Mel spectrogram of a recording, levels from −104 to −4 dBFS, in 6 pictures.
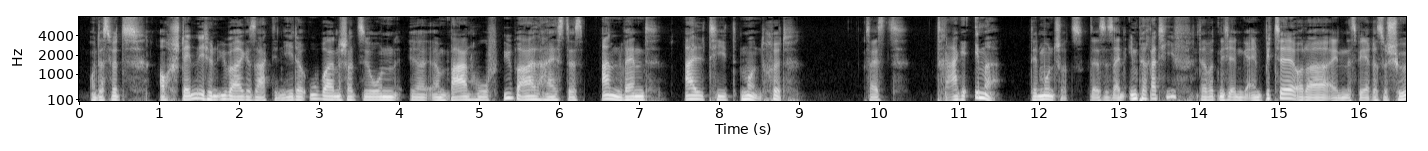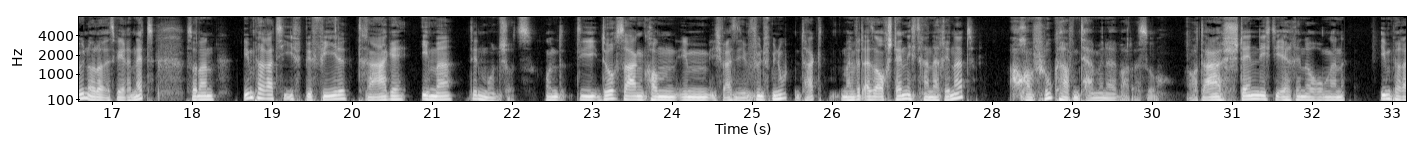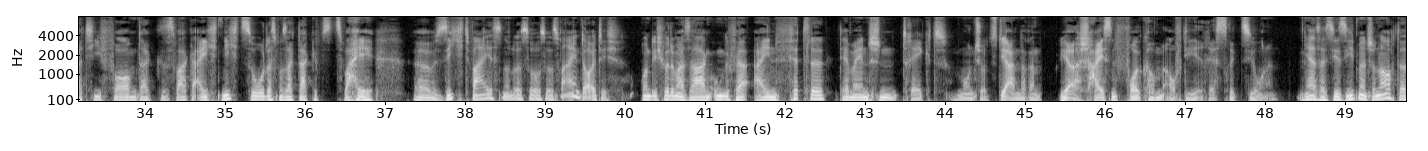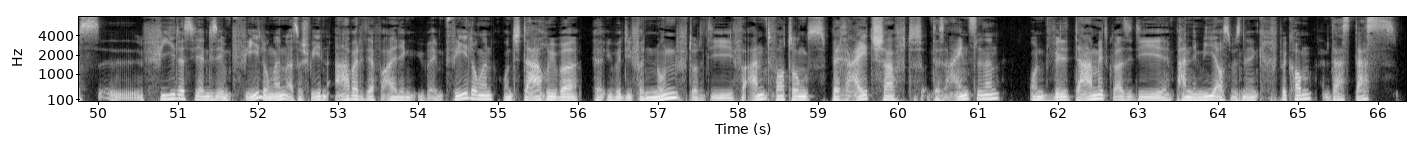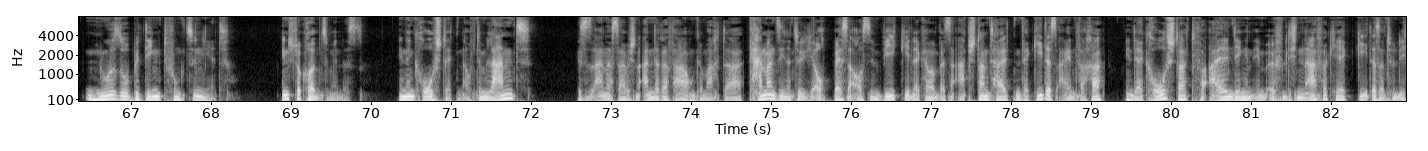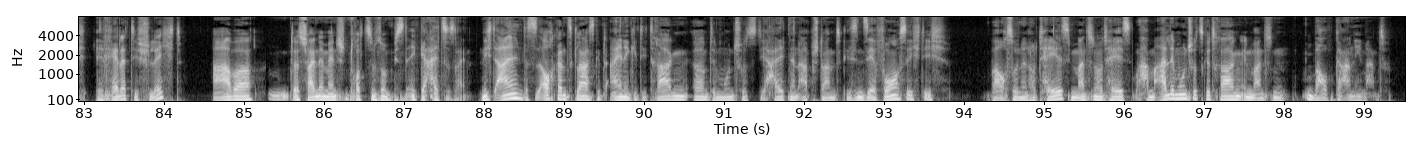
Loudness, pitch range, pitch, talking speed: -21 LUFS, 90-115 Hz, 100 Hz, 170 wpm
